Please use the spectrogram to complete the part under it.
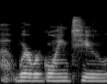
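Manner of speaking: ordinary delivery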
